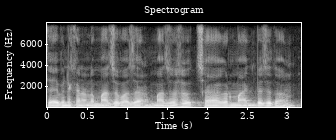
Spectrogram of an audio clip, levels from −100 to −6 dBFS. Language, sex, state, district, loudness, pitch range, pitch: Chakma, male, Tripura, Unakoti, -15 LUFS, 110-120 Hz, 115 Hz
